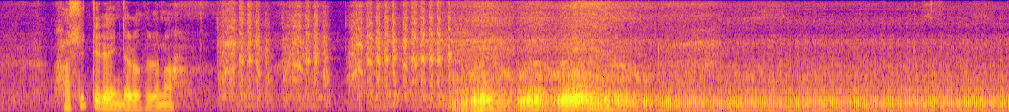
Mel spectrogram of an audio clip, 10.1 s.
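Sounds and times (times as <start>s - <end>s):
motorcycle engine revving and idling: 2.2s - 10.0s.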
